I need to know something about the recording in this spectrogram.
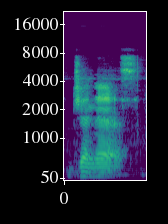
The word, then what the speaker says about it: Jeunesse: spell je and NYS and it is pronounced Jeunesse do not ask me why is pronounced that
